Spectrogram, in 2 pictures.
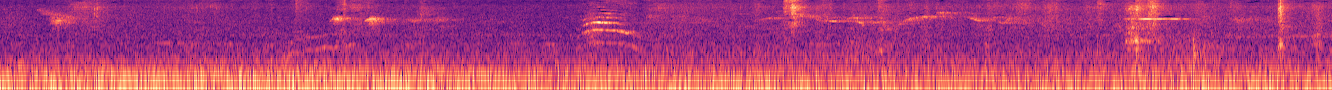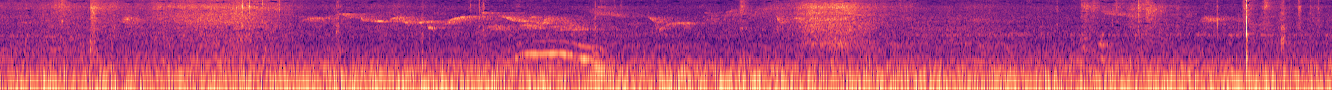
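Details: Miu the kitten gives several short, thin meows, rising then falling, spaced irregularly through the stretch, with soft high chirps and a steady low background hum indoors.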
